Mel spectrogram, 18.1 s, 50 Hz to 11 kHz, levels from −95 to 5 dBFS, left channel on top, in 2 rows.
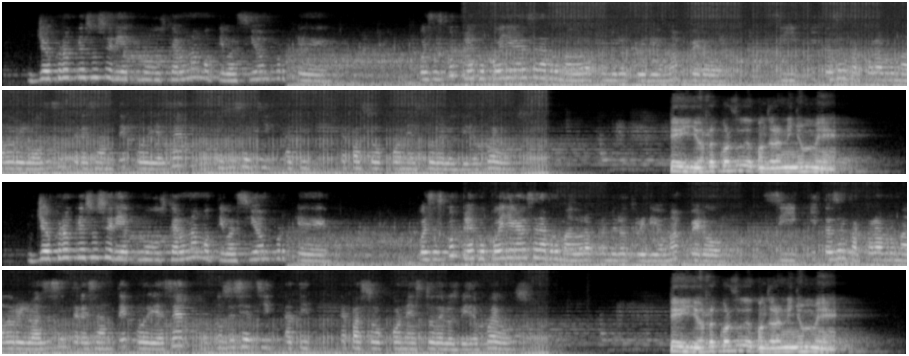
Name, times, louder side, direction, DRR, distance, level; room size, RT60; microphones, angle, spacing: voice 1, 0.3-3.3 4.2-7.2 7.8-12.1 12.4-14.3, right 2 dB, 50° right, 1.7 m, -26 dB
sound 1, 1.1-16.6, left 2 dB, 90° left, 6.1 m, -45 dB
sound 2, 2.8-9.6, equal, 15° left, 3.2 m, -32 dB
sound 3, 4.6-14.5, left 2 dB, 55° left, 1.2 m, -30 dB
voice 2, 15.7-17.4, equal, 5° right, 1.3 m, -18 dB
27.5 x 21.5 x 8.4 m
head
